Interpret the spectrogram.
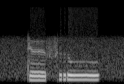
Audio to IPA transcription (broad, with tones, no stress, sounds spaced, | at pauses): t ø˨ f r u˦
